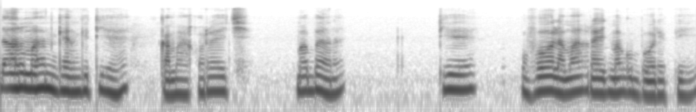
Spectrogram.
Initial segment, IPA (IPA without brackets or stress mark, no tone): d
